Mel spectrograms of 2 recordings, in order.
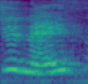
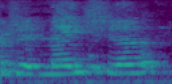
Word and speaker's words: Janesa: We have my gorgeous cousin, and I always say your name wrong and you never correct me. It's Janesa. And I just want to let y'all know I have called her Janasia since I've met her, and I'm know like, who is that?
